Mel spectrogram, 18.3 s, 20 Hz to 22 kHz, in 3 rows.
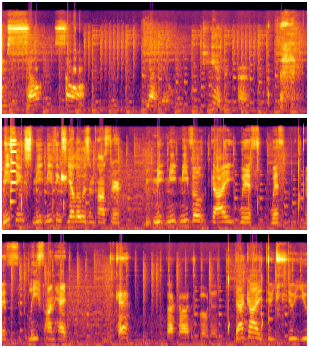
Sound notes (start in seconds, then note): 5.5 sigh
